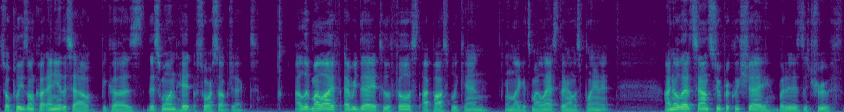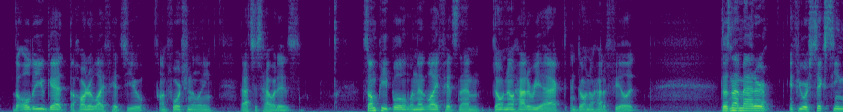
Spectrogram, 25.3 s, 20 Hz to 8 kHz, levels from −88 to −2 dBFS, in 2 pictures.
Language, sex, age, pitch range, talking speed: English, male, 20-39, 100-120 Hz, 215 wpm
